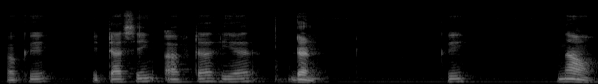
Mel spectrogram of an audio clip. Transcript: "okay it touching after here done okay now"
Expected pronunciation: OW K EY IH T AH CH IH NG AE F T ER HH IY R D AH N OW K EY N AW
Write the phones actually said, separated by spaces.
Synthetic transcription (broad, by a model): OW K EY IH T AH S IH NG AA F T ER HH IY R D AH N OW K EY N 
